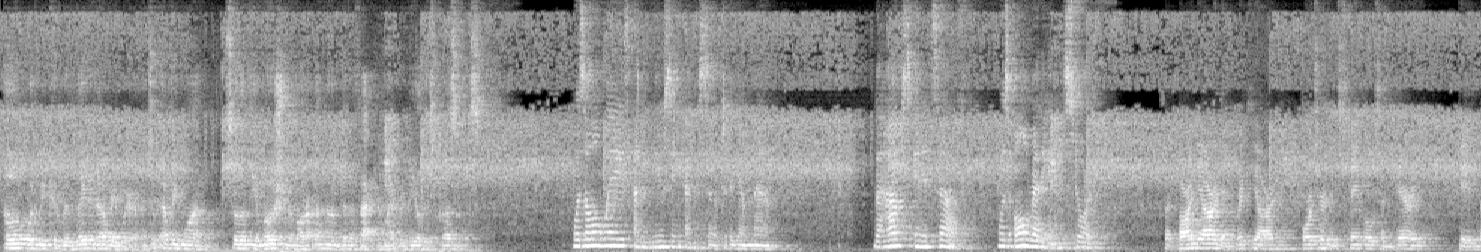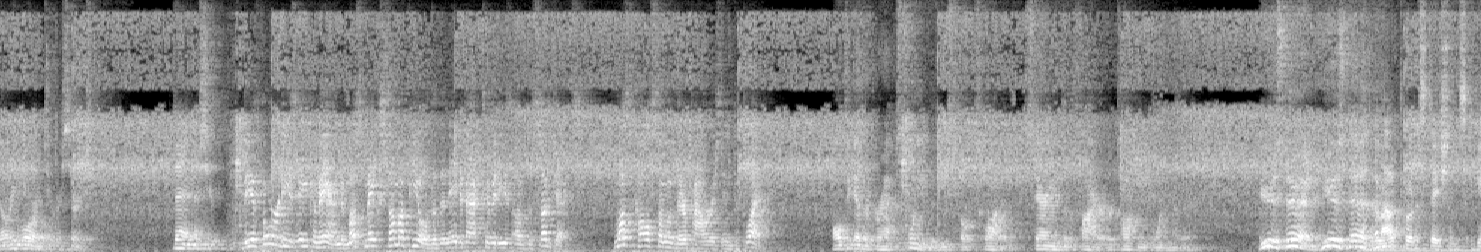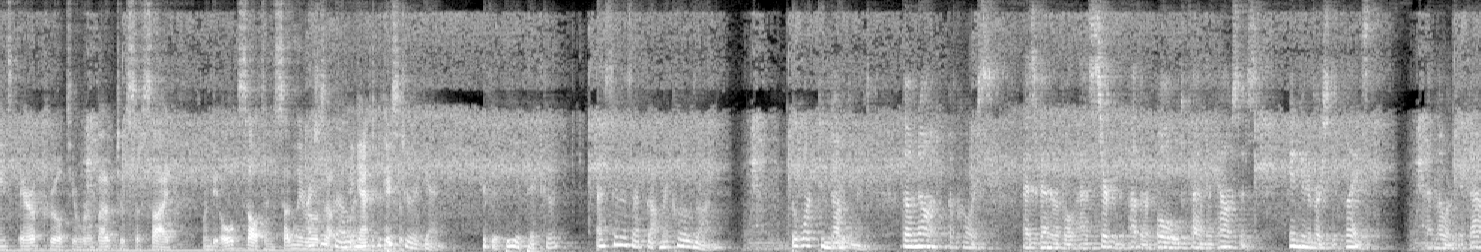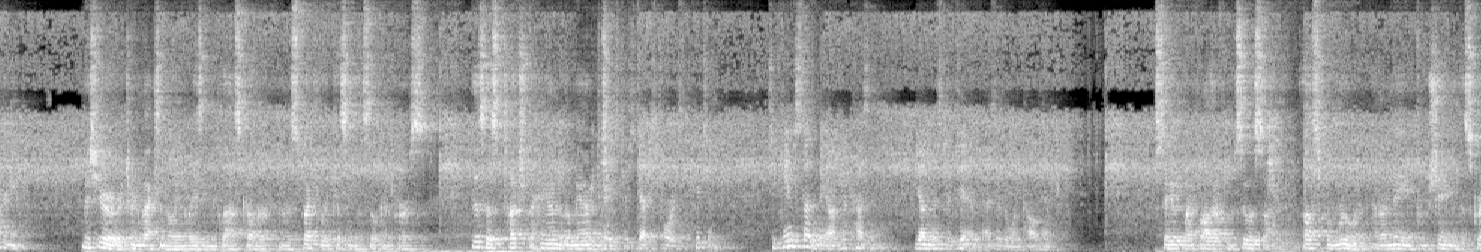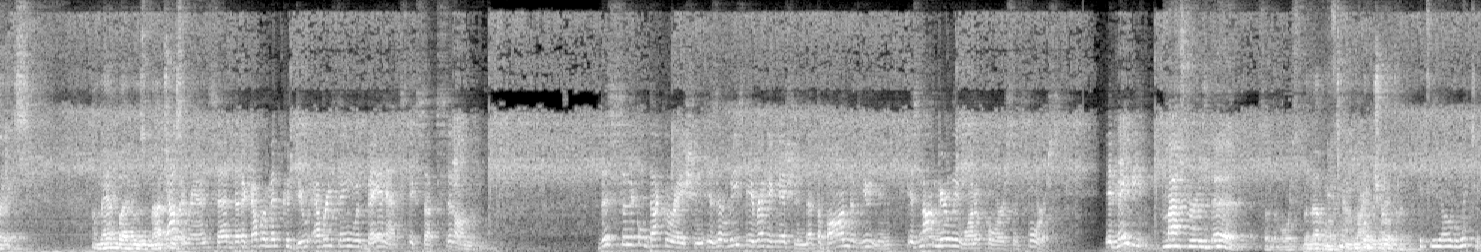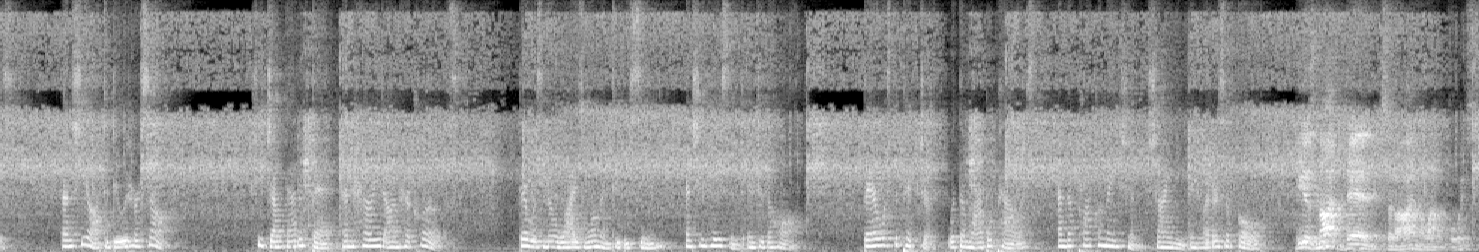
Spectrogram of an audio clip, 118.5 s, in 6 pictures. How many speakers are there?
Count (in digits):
7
